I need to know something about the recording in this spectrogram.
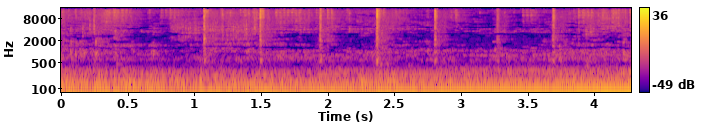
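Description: A car driving slowly along a rough dirt track, heard from inside the cabin: a steady low engine and road drone, growing slightly louder, with several sharp knocks and rattles from bumps in the track.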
